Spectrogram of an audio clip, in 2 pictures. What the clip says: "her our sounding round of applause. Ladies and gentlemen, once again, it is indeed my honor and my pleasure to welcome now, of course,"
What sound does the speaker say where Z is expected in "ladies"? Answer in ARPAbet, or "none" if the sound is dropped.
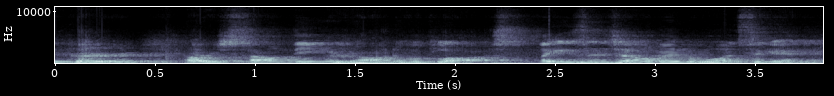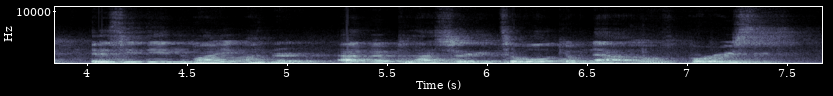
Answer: Z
